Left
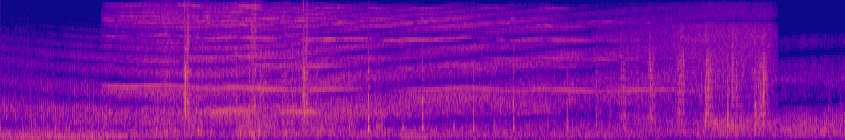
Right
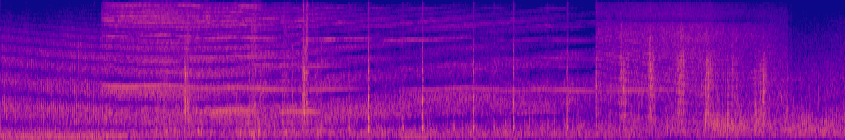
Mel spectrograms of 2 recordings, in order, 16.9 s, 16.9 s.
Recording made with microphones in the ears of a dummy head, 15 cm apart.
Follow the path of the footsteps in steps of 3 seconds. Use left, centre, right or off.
off, left, centre, right, centre, left.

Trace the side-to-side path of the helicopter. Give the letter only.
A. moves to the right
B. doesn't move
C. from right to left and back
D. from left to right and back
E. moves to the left
E.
